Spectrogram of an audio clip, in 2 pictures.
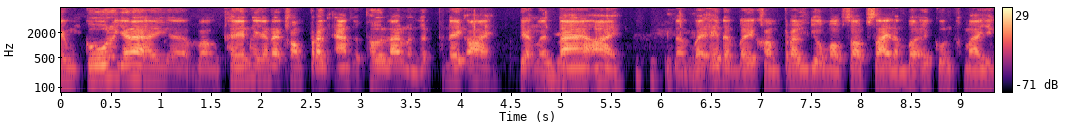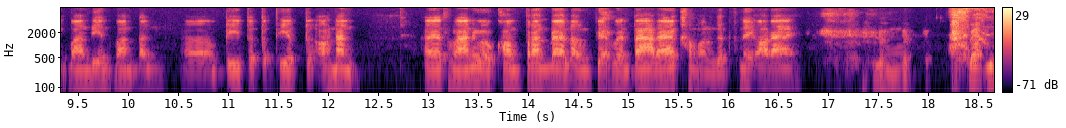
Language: Vietnamese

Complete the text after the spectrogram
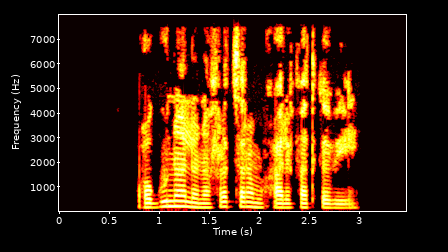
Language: Pashto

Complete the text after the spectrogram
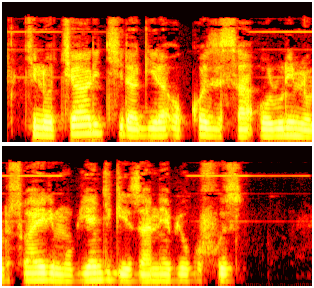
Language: Ganda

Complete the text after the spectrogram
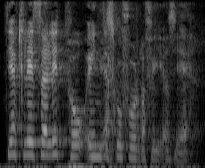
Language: Danish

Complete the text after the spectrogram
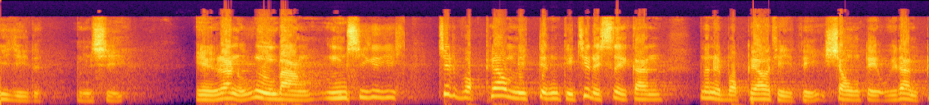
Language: Chinese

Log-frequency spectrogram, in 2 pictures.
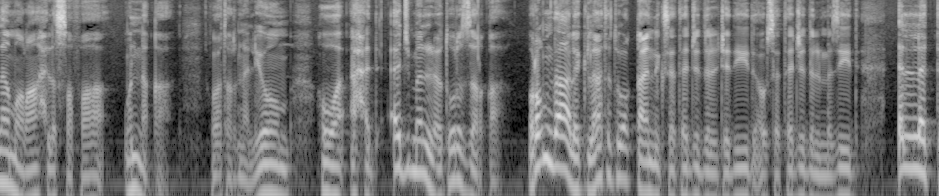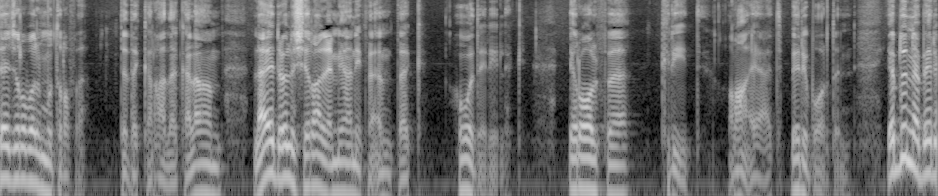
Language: Arabic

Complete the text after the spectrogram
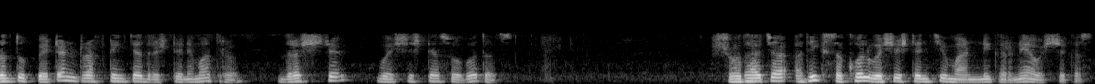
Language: Marathi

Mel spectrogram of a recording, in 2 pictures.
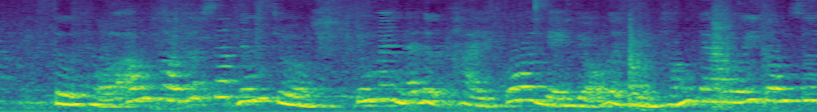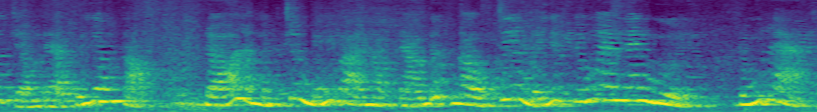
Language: Vietnamese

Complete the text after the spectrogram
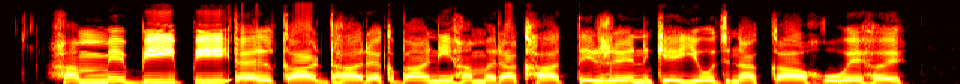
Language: Maithili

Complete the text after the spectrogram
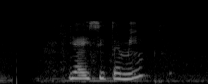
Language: Sinhala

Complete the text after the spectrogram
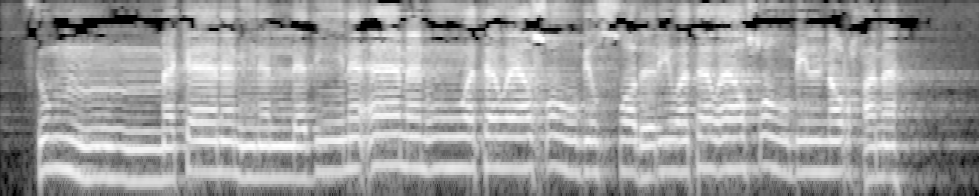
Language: Arabic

